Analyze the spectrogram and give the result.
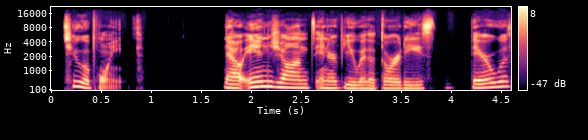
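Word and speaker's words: Jeane: Now, her name of the woman that she made a friend with, it's spelled J E A N E, right? So, you would think her name was Jean or Gianne, something like that, but it's actually pronounced Jean.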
